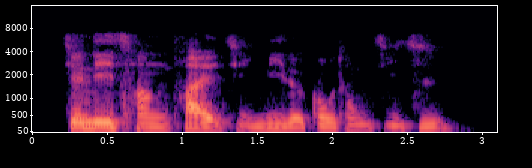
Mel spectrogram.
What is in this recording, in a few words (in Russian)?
Голоса, Тайваньский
